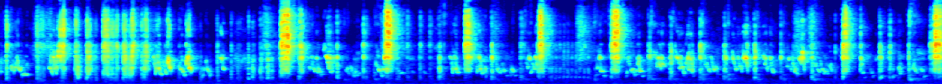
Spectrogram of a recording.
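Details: Black-faced budgerigar chattering in a busy stream of high, scratchy warbles and sharp squawks.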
